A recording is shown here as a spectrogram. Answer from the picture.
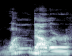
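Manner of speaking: ad announcer. Pretend. Mock sales pitch price reveal.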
